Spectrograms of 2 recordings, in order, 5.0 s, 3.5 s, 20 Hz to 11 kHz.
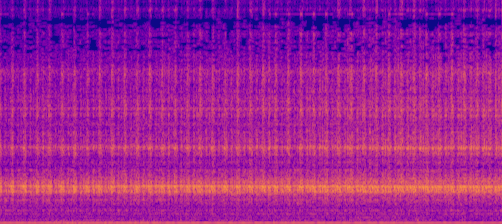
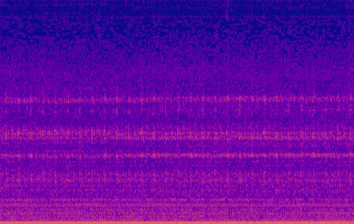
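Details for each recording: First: Friction tester, 1 pound load applied: steady high squeal with fast regular ticking underneath, metal-to-metal friction; friction squeal under load. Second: Friction tester running Proton CVT gearbox oil, pulley turning with no load applied: smooth, steady low hum, no scraping or knocking; normal no-load running.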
